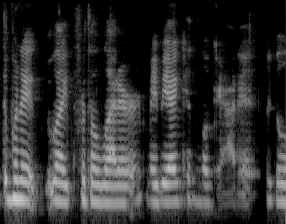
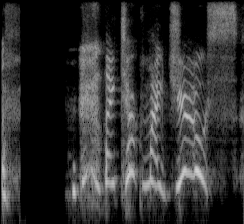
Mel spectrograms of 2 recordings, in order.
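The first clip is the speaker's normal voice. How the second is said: high, slow, hammed-up wail mocking the scream; mock scream parody; 12 semitones higher, much slower than usual. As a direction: parody the panic for a laugh. Player mocks the scream.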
